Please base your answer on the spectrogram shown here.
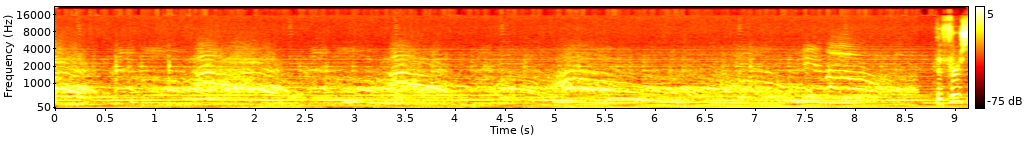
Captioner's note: chanting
